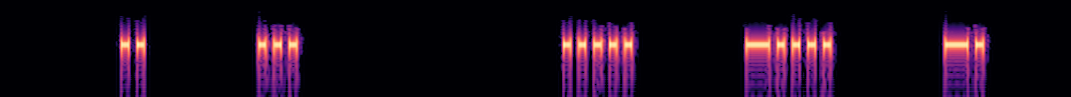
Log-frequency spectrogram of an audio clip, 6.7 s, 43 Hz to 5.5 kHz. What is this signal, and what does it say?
Morse code, heard as a keyed tone, about 25 wpm, spaced as for 10 wpm, 590 Hz. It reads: IS 56N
